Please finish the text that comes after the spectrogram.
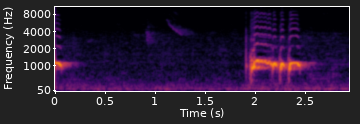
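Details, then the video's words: Zebra dove of local stock, calling back to another bird: the tail of one note, a quiet pause with a faint high squeak, then one bubbling, stuttered coo phrase. "PERKUTUT LANGSUNG NYAHUT PERKUTUT LOKAL GACOR DOR DOR DOR"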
